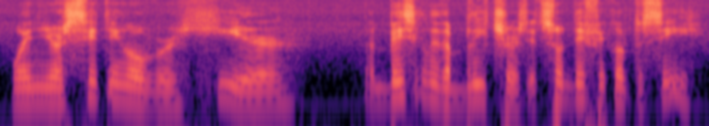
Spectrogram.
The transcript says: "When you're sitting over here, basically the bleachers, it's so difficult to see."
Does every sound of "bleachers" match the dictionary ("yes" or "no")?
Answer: no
